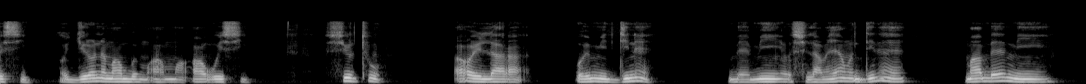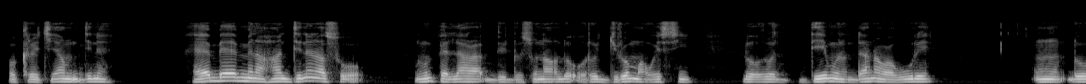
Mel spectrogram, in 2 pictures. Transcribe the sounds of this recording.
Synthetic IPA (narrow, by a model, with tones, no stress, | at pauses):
e˦sĩ˨ | o̰˨d͡ʒi˨ɾo˦nɛ̃˨mã˦be˨mṵ̃˨a˨mã˨ʔa˨we˦sĩ˨ | su˦ɾtʰu˦ | a̰˨˦o˨i˨la˦ɾa̰˨ | o˨e˦mĩ˨di˦nɛ̃˦˨ | bɛ˨mĩ˦o˨si˨la˨mã˨jã˦mũ˨di˦nɛ̃˦ | mã˦bɛː˦mĩ˨ | o˨ke˨ɾe˨t͡ʃɛ̃˨jã˦mũ˨di˦nɛ̃˨ | hɛ˨˦bɛ˦mɛ̃˦nã˨ɦã˦di˦nɛ̃˦nã˨so̰˨ | nũ˨˦pɛ˨la˦ɾa˨be˨do˨so˦nã˨do̰˦ʔo̰˨ɾo˦d͡ʒi˨ɾo˦mã˨we˦sĩ˦ | doː˦˨ɾo˦de˦mĩ˨nũ˨da˦nã˨wa˨wu˦ɾe˦ | ũ˦do˦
